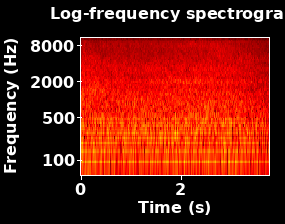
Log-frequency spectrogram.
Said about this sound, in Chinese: 现在我们就要前往那个处女瀑布了。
